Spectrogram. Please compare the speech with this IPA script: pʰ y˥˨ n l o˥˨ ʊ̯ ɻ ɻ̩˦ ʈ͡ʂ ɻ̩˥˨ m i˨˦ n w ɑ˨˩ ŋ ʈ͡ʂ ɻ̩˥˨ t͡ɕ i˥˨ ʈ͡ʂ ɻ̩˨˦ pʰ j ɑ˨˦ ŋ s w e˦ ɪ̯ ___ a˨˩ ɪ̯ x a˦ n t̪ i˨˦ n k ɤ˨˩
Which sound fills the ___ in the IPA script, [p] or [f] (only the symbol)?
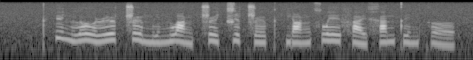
f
